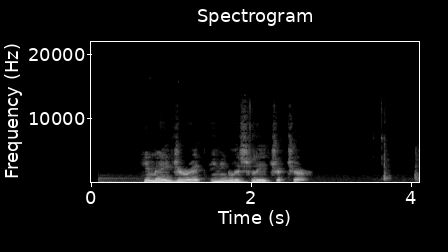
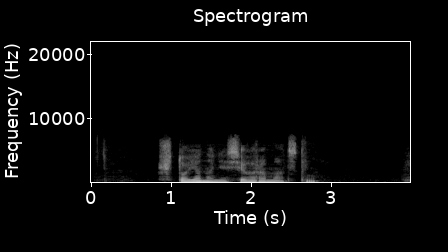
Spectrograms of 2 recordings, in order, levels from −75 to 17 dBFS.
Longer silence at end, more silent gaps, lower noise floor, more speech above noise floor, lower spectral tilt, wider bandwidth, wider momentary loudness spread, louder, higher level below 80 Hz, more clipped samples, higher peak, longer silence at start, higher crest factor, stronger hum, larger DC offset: second, 0.4 s vs 1.2 s; neither; second, -60 dBFS vs -70 dBFS; about the same, 48 dB vs 49 dB; first, -9 dB/octave vs -6 dB/octave; about the same, 7.4 kHz vs 7.6 kHz; second, 11 LU vs 15 LU; first, -13 LUFS vs -22 LUFS; first, -42 dBFS vs -60 dBFS; neither; first, -2 dBFS vs -6 dBFS; second, 0.65 s vs 0.85 s; second, 14 dB vs 20 dB; neither; neither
